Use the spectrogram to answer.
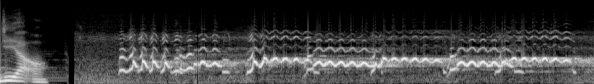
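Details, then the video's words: A Common Loon gives its unusual, sometimes frightening long, quavering, wavering calls at mid pitch, notes overlapping and held for several seconds after a brief falling sound. "လွန်းတွေရဲ့ထူးခြားပြီးတစ်ခါတစ်ရံကြောက်စရာကောင်းတဲ့အသံကိုနားထောင်ကြည့်ရအောင်။"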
